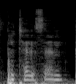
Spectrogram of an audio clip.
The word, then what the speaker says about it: Pitocin: C-I-N, I don't think that's right. Pitocin. – It's not pinto. – I said... It is pitocin. P-I... – You said pintos. – No, I said pitocin. Say it. Spell again. – P-I-T-O-C-I-N? – Mm-hmm.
